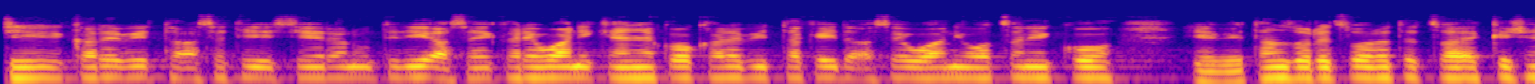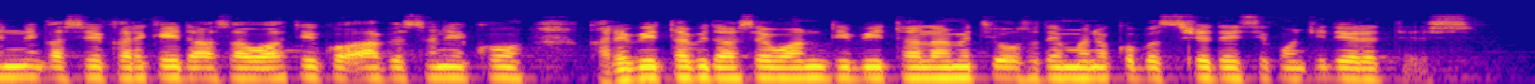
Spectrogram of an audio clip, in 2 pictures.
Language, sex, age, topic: Gamo, male, 25-35, government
